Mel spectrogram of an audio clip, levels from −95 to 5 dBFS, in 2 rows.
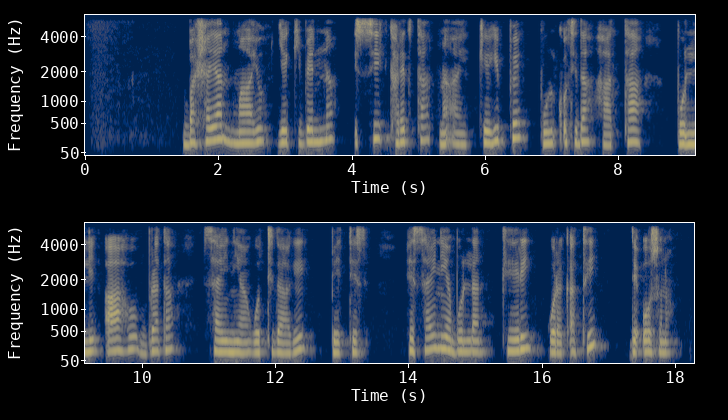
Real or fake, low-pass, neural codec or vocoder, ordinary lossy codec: fake; 5.4 kHz; vocoder, 22.05 kHz, 80 mel bands, Vocos; AAC, 48 kbps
